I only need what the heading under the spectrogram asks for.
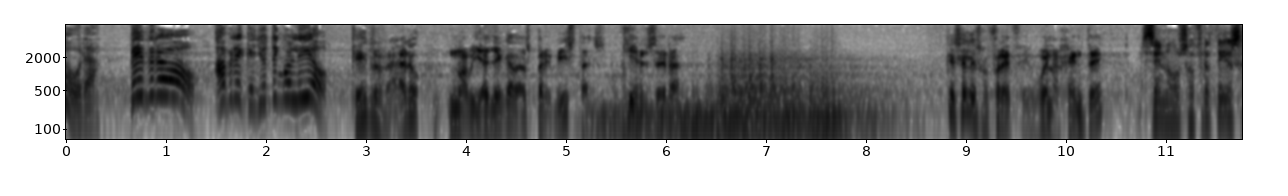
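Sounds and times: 
speech: 0.0 - 6.7, 8.8 - 11.7
deep rumble: 4.7 - 8.8
heavy booming knocks on a door: 5.2 - 8.7.

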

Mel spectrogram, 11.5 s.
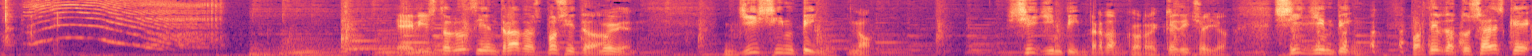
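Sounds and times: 
door creaking open: 0.0 - 1.9
speech: 3.0 - 6.7, 7.6 - 11.4
laughter: 9.7 - 11.1.

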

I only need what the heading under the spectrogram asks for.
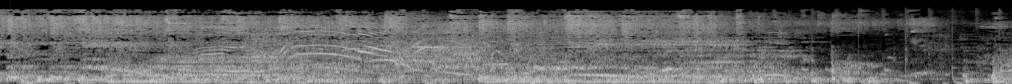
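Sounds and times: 
circus audience screaming and shouting as an acrobat falls: 0.0 - 9.1.

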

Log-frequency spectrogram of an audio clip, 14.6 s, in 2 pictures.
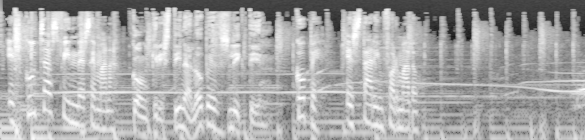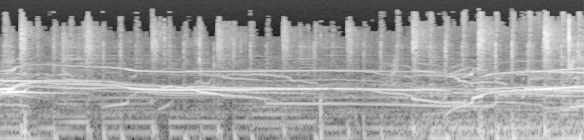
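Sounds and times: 
speech: 0.1 - 5.4
animal howls: 0.7 - 14.6.

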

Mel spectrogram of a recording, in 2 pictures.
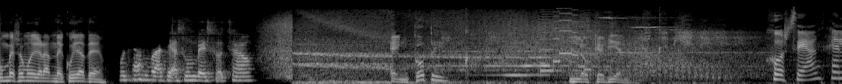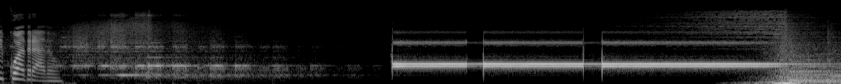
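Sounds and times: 
speech: 0.0 - 3.2, 3.9 - 4.6, 5.7 - 6.5, 7.7 - 9.2
civil protection emergency alert tone: 3.0 - 7.4, 12.4 - 16.3.

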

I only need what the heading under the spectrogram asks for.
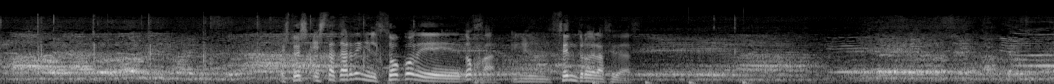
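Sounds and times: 
Argentine football fans chanting: 0.0 - 3.6, 4.4 - 10.5
speech: 2.9 - 6.5.

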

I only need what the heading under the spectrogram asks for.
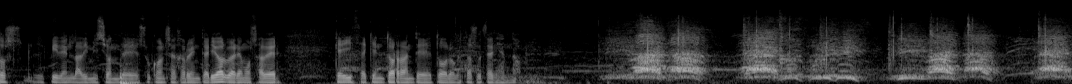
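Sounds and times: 
speech: 0.0 - 5.6
rioters shouting in the streets of Barcelona: 5.4 - 10.7.

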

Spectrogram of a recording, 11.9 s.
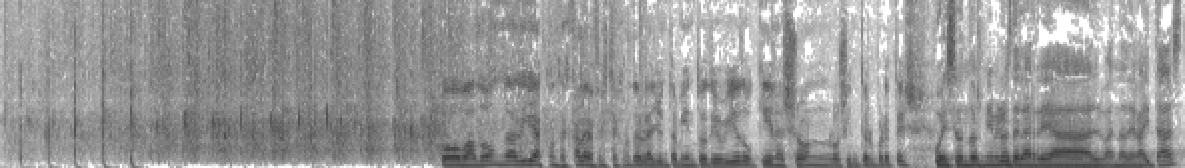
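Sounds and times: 
crowd applause: 0.0 - 6.5
speech: 4.4 - 11.8.

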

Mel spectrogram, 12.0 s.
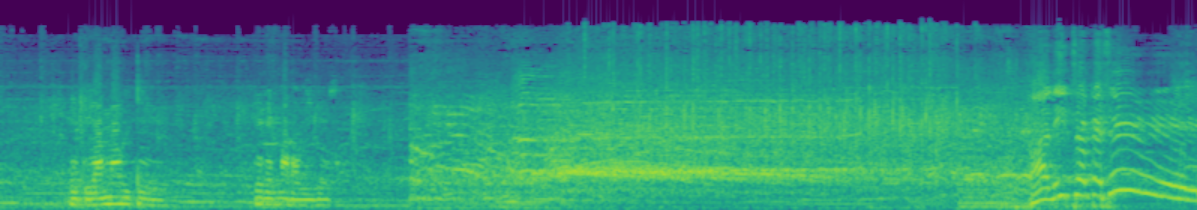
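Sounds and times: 
speech: 0.7 - 1.8, 2.5 - 3.4, 10.3 - 11.9
audience applause at the Fernando Torres: 4.1 - 10.2.

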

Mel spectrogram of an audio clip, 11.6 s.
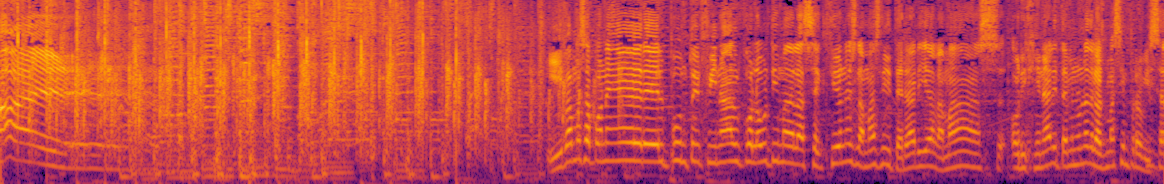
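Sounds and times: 
loud audience applause: 0.0 - 6.0
speech: 5.5 - 11.6.

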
